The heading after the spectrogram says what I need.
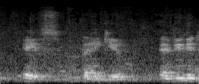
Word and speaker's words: Hoefs: Pronounce that right? Hoefs, thank you.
